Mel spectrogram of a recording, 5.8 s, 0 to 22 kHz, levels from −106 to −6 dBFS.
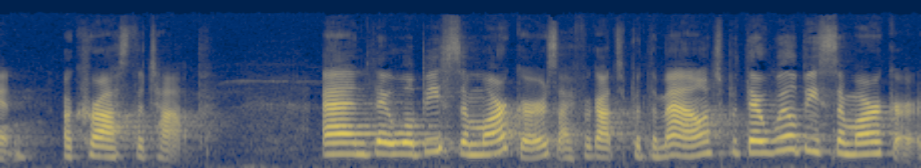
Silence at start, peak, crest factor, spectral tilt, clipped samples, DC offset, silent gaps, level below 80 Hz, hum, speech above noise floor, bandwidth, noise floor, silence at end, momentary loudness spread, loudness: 0 s; -8 dBFS; 20 dB; -3 dB/octave; under 0.1%; under 0.1%; none; -78 dBFS; none; 34 dB; 15.5 kHz; -62 dBFS; 0 s; 12 LU; -28 LUFS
